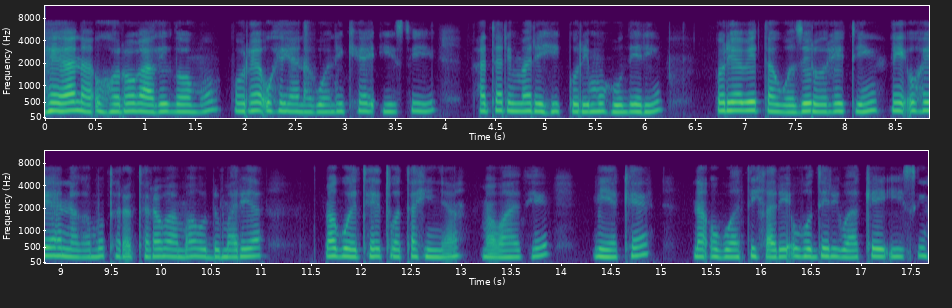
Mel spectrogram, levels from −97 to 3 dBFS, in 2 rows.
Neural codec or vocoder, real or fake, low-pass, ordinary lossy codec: codec, 16 kHz, 0.8 kbps, ZipCodec; fake; 7.2 kHz; none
